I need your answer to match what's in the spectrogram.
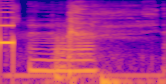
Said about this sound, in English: It's all right. Just bleep that out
